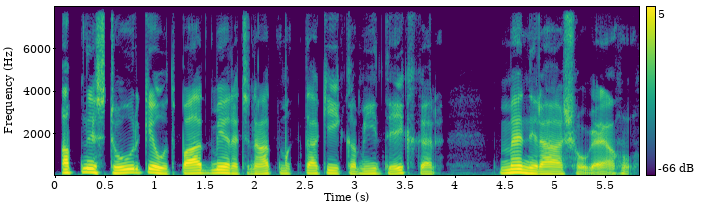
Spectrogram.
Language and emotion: Hindi, sad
